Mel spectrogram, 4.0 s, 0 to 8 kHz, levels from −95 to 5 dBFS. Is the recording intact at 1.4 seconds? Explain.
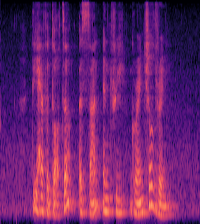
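Yes, the speech at 1.4 s is intact, with no dropout, click or other fault at that point.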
